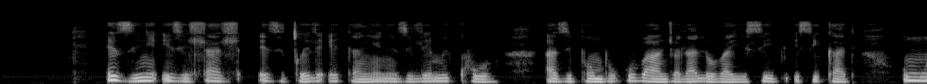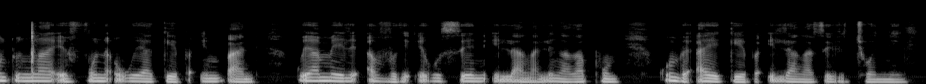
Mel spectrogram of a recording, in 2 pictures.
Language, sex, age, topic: North Ndebele, male, 36-49, health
